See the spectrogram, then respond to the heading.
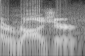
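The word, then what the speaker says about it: Rogger: in some places yeah Roger r-o-g-g-e-r Roger Roger Roger yeah Nate Roger oh man G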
